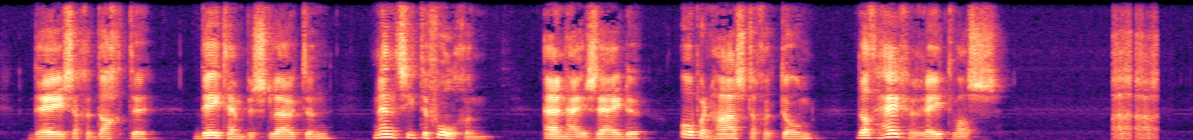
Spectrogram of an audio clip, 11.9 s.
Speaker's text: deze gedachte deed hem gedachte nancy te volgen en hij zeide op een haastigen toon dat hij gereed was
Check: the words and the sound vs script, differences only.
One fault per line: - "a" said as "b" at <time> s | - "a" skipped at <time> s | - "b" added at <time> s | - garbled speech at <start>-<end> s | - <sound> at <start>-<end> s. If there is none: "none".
- "gedachte" said as "besluiten" at 2.5 s
- laugh at 11.1-11.6 s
